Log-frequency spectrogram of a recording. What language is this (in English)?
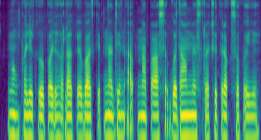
Magahi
